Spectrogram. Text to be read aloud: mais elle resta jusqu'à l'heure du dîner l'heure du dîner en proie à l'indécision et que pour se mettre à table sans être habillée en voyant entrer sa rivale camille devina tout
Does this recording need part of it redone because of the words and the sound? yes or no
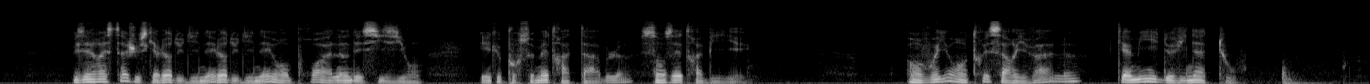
yes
